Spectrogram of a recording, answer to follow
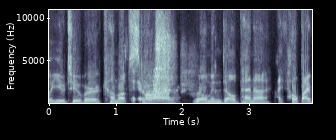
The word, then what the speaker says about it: Dellapena: at that yeah everybody it's always it's penna yep yes like like nate penna right same thing yeah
